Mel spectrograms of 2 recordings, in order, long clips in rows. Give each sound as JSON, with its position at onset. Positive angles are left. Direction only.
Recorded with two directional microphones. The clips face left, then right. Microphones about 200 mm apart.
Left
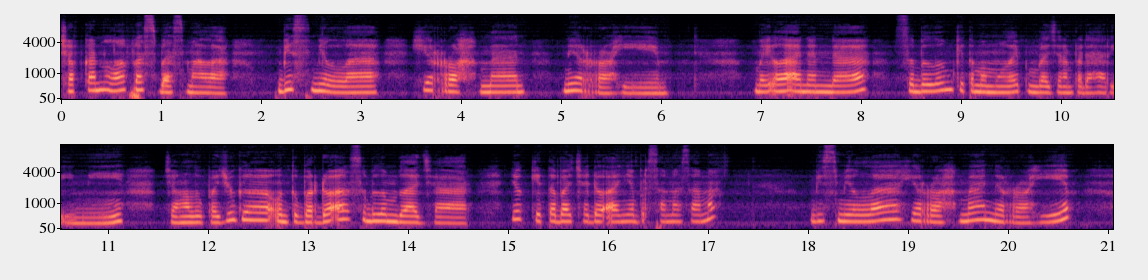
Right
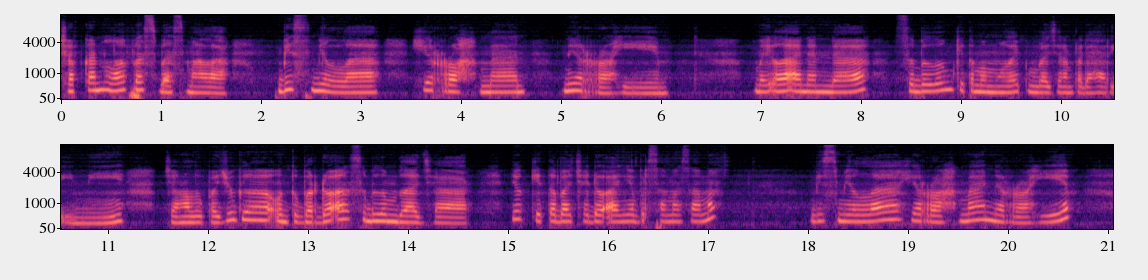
{"t": 0.0, "sound": "a woman's voice", "side_deg": 30}
{"t": 18.0, "sound": "a woman's voice", "side_deg": 15}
